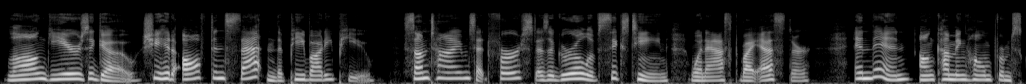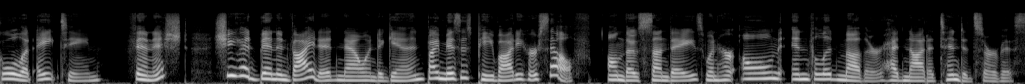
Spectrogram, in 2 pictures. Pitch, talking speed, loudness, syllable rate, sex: 220 Hz, 165 wpm, -18 LUFS, 4.6 syllables/s, female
